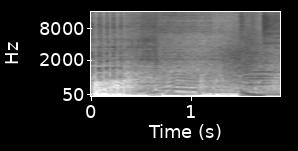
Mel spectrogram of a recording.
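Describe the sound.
City traffic in Rio de Janeiro: a motor engine drones beneath the street noise, then revs up into a loud, brief surge near the end.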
